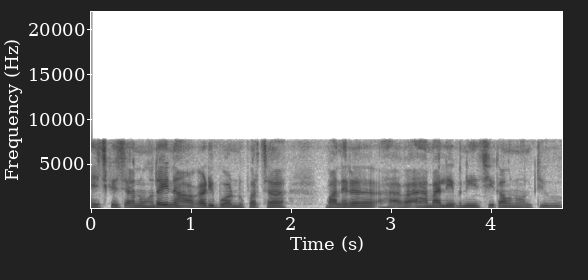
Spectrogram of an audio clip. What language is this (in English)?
Nepali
